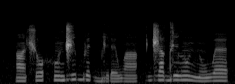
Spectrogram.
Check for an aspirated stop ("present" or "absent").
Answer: absent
